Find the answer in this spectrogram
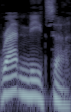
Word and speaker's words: Gračanica: Gračanica Monastery, pronounced Ratanica, Serbian, Manastir Gračanica, Manastir Gračanica, Albanian, Manastiri I Gračanicis, is a Serbian Orthodox monastery located in Kosovo.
